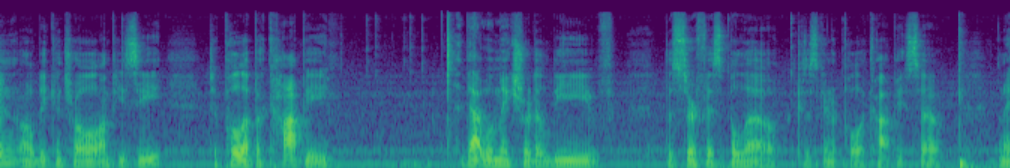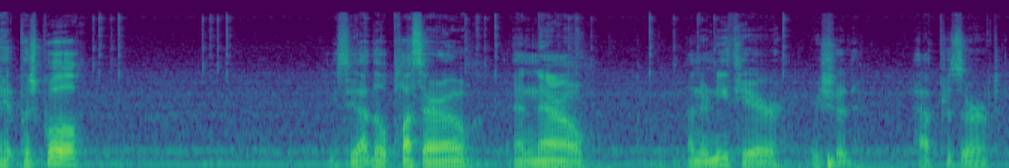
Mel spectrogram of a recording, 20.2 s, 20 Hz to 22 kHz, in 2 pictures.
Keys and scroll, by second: 3.6-4.6 typing, 6.6-8.1 typing, 9.5 b, 15.4-17.0 typing, 18.5 b.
